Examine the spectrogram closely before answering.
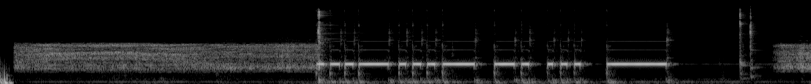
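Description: Heathkit HW-101 transceiver's speaker: receiver hiss, then the CW sidetone, a steady high tone keyed in Morse code for about three and a half seconds, with a click at each key stroke and ending in a long dash; the hiss comes back near the end. The sidetone comes from a homemade phase shift board standing in for the original PEC, and it works.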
